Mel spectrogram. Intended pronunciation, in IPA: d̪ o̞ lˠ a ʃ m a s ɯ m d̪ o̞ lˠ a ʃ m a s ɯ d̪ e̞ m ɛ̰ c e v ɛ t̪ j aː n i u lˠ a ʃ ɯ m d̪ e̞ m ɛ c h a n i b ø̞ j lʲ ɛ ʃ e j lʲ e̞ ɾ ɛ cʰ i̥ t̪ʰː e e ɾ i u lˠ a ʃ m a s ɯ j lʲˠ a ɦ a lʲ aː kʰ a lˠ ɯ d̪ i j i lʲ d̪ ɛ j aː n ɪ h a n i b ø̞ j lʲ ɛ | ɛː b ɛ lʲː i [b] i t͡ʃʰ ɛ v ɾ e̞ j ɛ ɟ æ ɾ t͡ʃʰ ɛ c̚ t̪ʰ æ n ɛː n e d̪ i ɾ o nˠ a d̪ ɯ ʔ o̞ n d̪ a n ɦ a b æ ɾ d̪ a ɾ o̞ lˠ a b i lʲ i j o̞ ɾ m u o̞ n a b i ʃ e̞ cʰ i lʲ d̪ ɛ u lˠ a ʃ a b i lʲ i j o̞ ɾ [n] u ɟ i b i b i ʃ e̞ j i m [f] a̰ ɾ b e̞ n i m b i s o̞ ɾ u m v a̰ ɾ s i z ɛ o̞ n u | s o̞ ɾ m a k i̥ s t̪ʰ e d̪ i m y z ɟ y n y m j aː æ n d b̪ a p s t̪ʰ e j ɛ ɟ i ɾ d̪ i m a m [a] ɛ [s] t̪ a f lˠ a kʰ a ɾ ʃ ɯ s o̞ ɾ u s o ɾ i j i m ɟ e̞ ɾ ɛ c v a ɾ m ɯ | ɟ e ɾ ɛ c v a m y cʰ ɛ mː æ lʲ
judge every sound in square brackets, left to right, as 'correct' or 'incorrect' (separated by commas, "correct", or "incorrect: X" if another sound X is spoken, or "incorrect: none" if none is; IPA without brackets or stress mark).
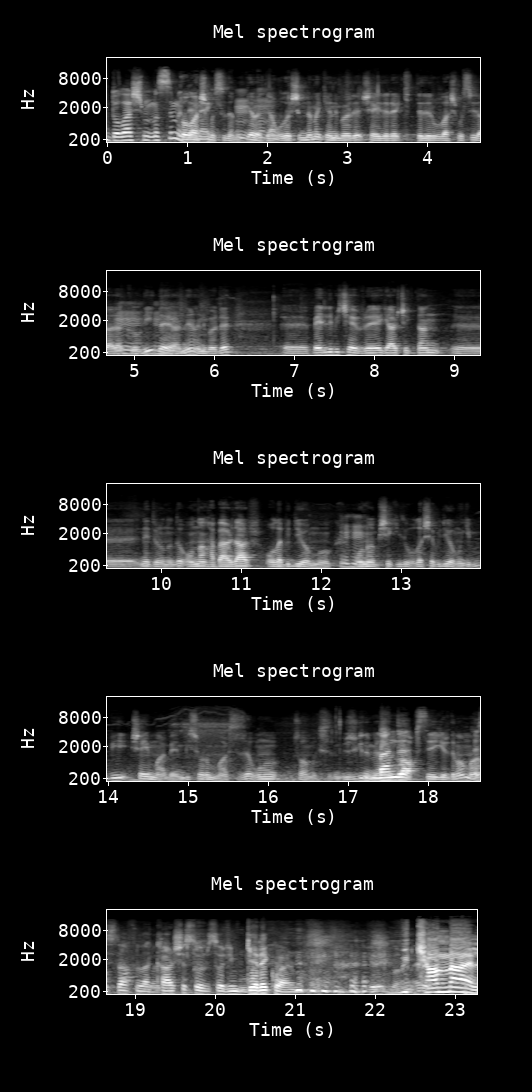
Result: correct, incorrect: m, incorrect: v, correct, correct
